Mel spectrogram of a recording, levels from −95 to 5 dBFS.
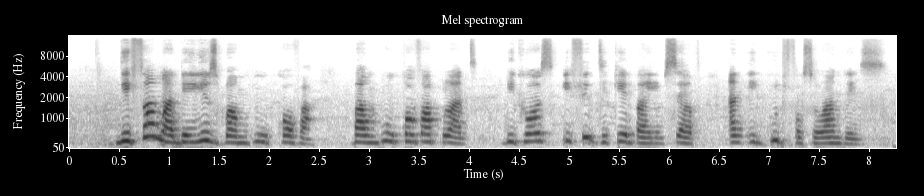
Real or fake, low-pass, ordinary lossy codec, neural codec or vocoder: fake; 14.4 kHz; none; codec, 44.1 kHz, 2.6 kbps, SNAC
